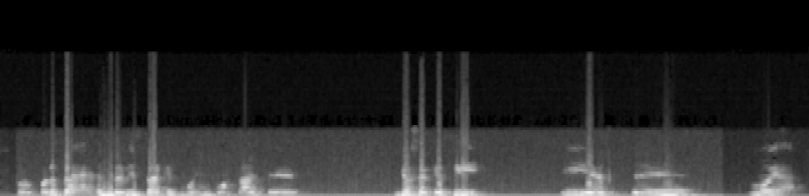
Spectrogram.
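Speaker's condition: Down syndrome; self-described good language

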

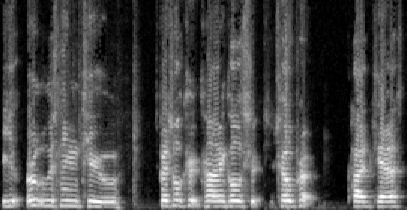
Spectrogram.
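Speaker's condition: Severe stutter; developmental disability, walked at 27 months, stutter in three family generations, past intense speech therapy; age 21, public speaker, Special Olympics global messenger, long distance runner; still speaks publicly; repeated sounds, prolonged sounds, blocks

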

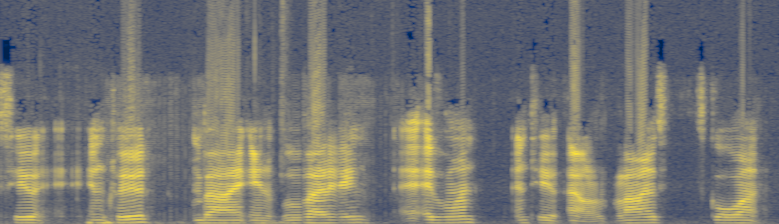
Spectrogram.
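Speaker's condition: Down syndrome

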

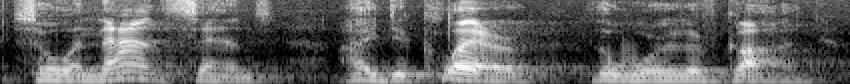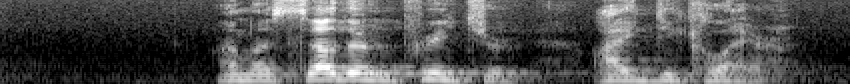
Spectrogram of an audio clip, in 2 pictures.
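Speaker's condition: ALS; talking a little bit funny

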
